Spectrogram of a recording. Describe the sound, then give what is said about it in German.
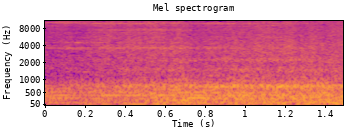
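A crowded commuter train rumbles steadily along the rails, a dense low roar with a faint high metallic whine, sustained for the whole moment with no voices. “Jeden Tag in diesem überfüllten Zug zur Arbeit fahren, Tag ein, Tag aus.”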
